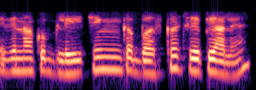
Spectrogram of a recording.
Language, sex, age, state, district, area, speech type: Telugu, male, 18-30, Telangana, Ranga Reddy, urban, conversation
